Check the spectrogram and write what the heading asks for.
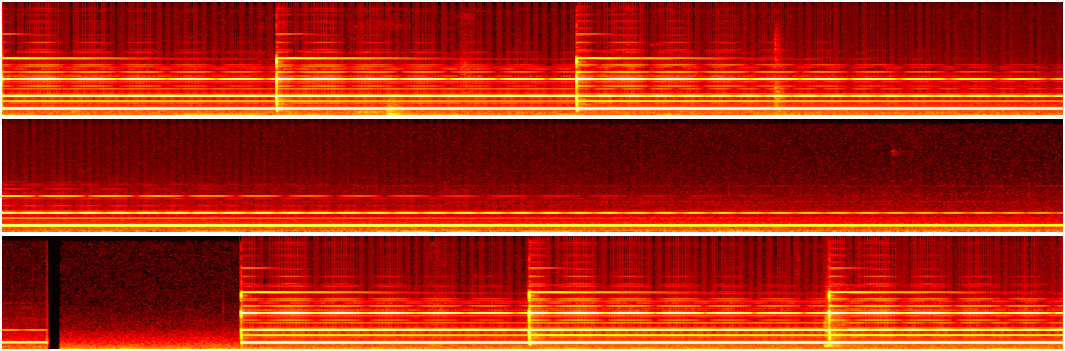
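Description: A meditation bell chime, like a singing bowl, struck three times about three seconds apart and left to ring down slowly. It cuts off suddenly about two-thirds through, and the same three-strike chime starts again about two seconds later: a timer sounding the end of a meditation session.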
